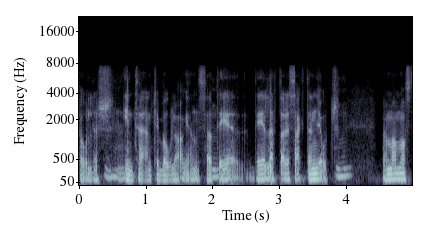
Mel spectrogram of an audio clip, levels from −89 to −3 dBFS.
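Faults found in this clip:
AMR wideband (HD Voice) codec damage, throughout: speech rough and raspy, consistent with a low rate near 8.85 kbit/s; nothing above about 7.4 kHz, top band noise-filled.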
